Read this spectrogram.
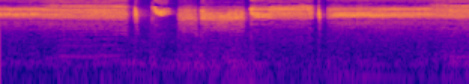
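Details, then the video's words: Streaked weaver holding an almost unbroken high, hissing, buzzy wheeze, interrupted by a few short gaps and sharp clicks. "Burung Manyar kepala kuning suara asli"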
